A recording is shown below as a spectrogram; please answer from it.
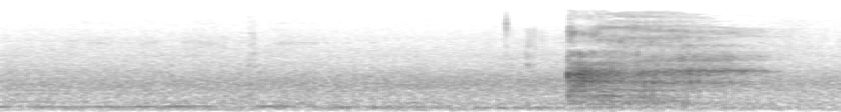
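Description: A man's loud, breathy exhale after a swallow of champagne from a drinking horn, coming suddenly about three seconds in and fading over about a second. Before it there is only a faint low hum.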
